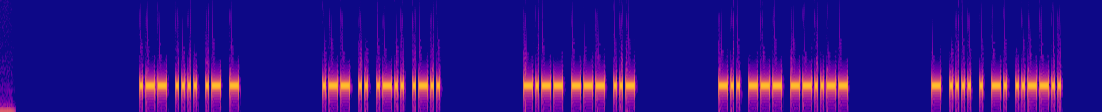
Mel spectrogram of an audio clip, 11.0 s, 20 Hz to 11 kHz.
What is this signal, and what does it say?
Morse code, heard as a keyed tone, about 40 wpm, 700 Hz. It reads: WHAT WILL YOU DO, THEN?
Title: 4x Word-Spacing - Sentences from Top 100 Words - 40wpm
